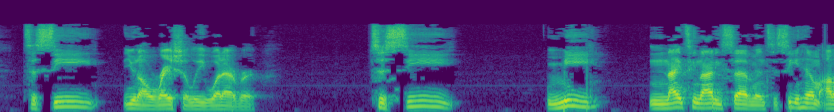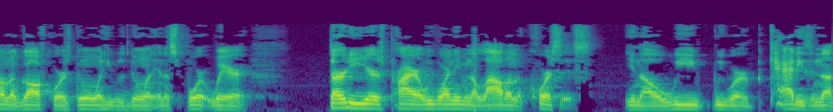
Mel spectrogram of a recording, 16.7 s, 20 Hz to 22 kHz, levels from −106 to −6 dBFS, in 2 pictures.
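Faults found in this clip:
MP3 compression, whole clip: likely a low-bitrate MP3 encoder starving the upper bands, consistent with about 40 kbps. Weak components flickering frame to frame; speech sounds watery and swirly, sibilants metallic, consonant onsets smeared.

Pre-echo, 3.69–3.71 s: encoder held a long block of about 52 ms over a sharp attack, no switch to short blocks. Quantisation noise spreads backwards about 24 ms, roughly 12 dB up: audible hiss before the onset, attack softened.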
